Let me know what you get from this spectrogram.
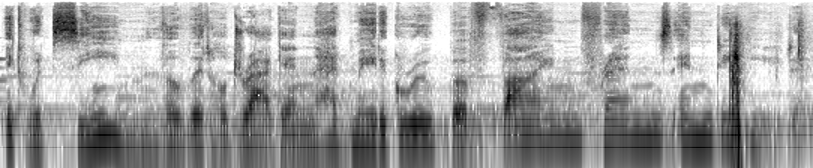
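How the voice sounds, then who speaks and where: A woman voicing a gentle storybook narrator in a video game, telling the tale softly. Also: fairly low pitch, long reverb tail, over loud music. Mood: storytelling. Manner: slow, soft storytelling. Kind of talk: scripted narration.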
